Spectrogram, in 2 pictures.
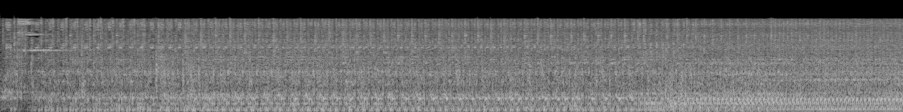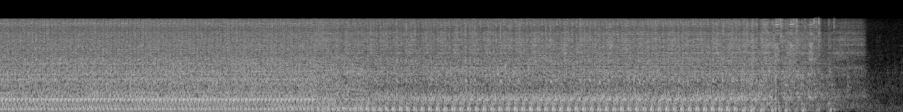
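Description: Honda GX single-cylinder engine on a tree baler, pull-started and catching at once, then running steadily for about seventeen seconds before cutting out near the end. It runs on a new spark plug that replaced a fouled one.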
